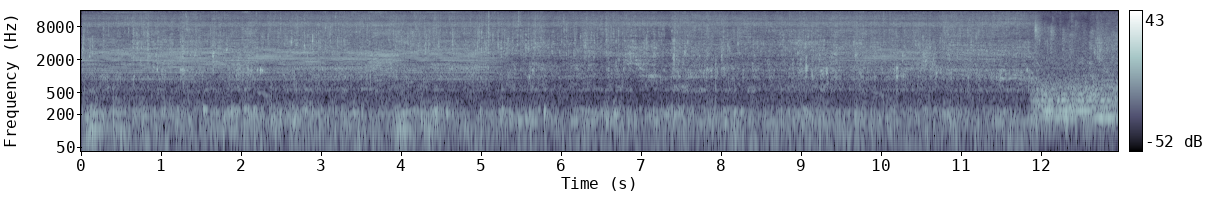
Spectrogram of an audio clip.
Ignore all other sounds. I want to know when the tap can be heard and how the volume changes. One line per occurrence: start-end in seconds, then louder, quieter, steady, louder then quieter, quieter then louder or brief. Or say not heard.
0.0-12.9 steady.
